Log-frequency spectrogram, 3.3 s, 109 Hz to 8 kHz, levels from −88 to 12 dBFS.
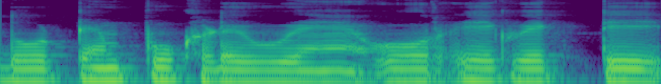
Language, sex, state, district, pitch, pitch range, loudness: Hindi, male, Rajasthan, Bikaner, 120 Hz, 115-125 Hz, -15 LUFS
